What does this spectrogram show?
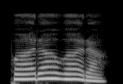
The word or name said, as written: ಪೊರವಾರ್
